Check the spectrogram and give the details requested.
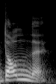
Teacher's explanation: In der Region rund um Basel sagt man nämlich eine Danne mit einem weichen D. Überall sonst sagt man es mit T.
